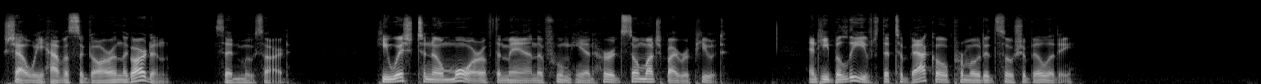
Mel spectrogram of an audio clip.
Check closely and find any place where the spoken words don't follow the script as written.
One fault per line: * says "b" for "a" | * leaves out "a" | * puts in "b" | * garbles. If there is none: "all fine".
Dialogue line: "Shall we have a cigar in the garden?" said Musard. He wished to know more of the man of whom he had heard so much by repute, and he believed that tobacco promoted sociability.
all fine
